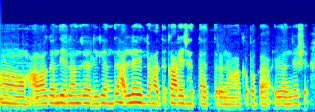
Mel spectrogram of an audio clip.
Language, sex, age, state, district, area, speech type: Kannada, female, 18-30, Karnataka, Mysore, rural, spontaneous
